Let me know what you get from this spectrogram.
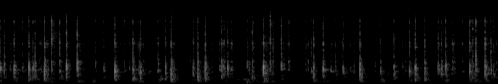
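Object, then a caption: Plastic object. A plastic object is tapped rapidly with extra-long acrylic nails, producing fast, dry, clicky taps like typing on a computer keyboard. The clicks are bright and short, stopping almost instantly with no ringing, and carry almost no low end.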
